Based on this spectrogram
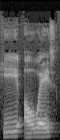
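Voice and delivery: "always wins" very slow, the I in "wins" like an E; slow drill. Shown as a demonstration. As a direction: drag "He always wins" slowly. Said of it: "que suene casi como una E". ("wins" casi como "wens", lento)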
